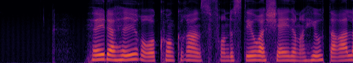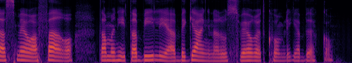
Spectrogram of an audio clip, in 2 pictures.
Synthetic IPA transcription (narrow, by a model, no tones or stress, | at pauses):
hœjd̪aɦyːɾəɾɔkʰːɔŋkɵɾansfɾɔnd̪ɔmst̪uːɾaɕeːd̪jʊɳaɦuːt̪aɾalːasmoːafæːɾəɾd̪̥æɾmanhɪt̪ːaɾbɪlːɪɡabɛɡaŋnad̪əɔsvoːɾʉːt̪kʰɔmlɪɡabœkːə̰ɾ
